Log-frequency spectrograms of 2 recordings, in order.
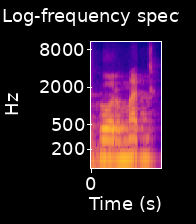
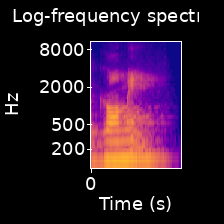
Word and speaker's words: gourmet: It should not be spoken as gourmet. It is gourmet, gourmet, understand.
